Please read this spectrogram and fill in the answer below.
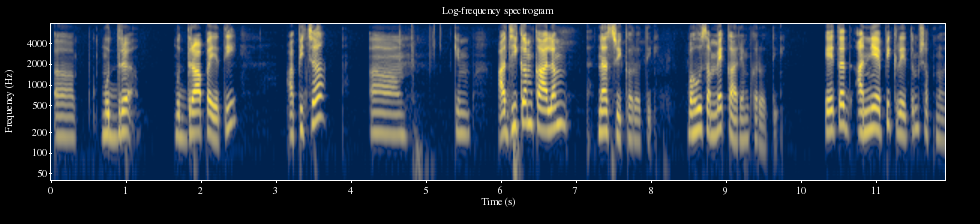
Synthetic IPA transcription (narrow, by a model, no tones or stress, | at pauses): mud̪ɾɐ | mud̪ɾaːpɐjɐt̪i | ɐpit͡ʃɐ | kim | ɐd̪ʱikɐmkaːlɐm | nɐsʋiːkɐɾoːt̪i | bɐɦusɐmjekːaːɾjɐmkɐɾo̰ːt̪i | eːt̪ɐd̪ɐnjɐɐpikɾeːt̪umʃɐknoː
